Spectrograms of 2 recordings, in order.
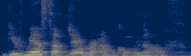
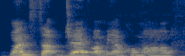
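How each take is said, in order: First: Said in the usual way. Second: Calling out to the bus driver in Patois; a bit louder Patois call to the driver; Jamaican Patois. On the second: Shown as a demonstration. Passenger calling to the driver, in Jamaican Patois. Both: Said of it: "how you would translate the words".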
